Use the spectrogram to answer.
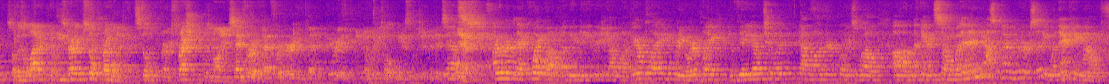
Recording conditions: poor sound quality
